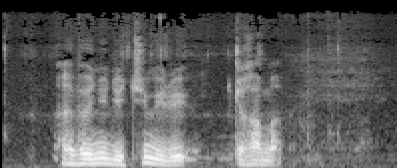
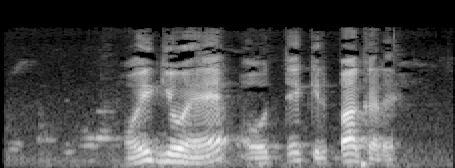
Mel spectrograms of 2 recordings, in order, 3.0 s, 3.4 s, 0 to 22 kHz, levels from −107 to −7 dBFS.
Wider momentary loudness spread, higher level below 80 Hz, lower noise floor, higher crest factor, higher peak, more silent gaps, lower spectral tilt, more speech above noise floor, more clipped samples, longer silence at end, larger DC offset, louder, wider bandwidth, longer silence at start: second, 12 LU vs 20 LU; about the same, -48 dBFS vs -52 dBFS; about the same, -49 dBFS vs -50 dBFS; about the same, 16 dB vs 20 dB; about the same, -2 dBFS vs -2 dBFS; neither; first, -7 dB/octave vs -5 dB/octave; first, 33 dB vs 29 dB; neither; first, 0.9 s vs 0.45 s; neither; about the same, -18 LUFS vs -20 LUFS; first, 16 kHz vs 11.5 kHz; second, 0.4 s vs 0.65 s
